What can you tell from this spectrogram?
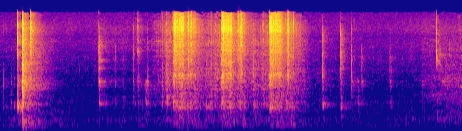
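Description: Schubert DRV pinwheel calculator's carriage being shifted by its spring-loaded shift buttons: a sharp clack just after the start as the carriage releases and snaps over, a few light ticks, then three metallic clattering runs about two to three and a half seconds in as the carriage steps along.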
